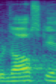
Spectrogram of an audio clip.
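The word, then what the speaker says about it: Rudofski: rodofsky that's r-u-d-o-f-s-k-i and it's pronounced Rudolph and then ski all right special agent rodolski how you doing today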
